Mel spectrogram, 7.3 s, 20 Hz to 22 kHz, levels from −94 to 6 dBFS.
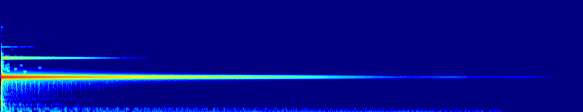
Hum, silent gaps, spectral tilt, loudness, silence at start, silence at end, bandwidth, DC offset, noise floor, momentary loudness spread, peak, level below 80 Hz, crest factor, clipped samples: none; none; -5 dB/octave; -18 LUFS; 0 s; 4.5 s; 3 kHz; under 0.1%; under -90 dBFS; 25 LU; -2 dBFS; -74 dBFS; 22 dB; under 0.1%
